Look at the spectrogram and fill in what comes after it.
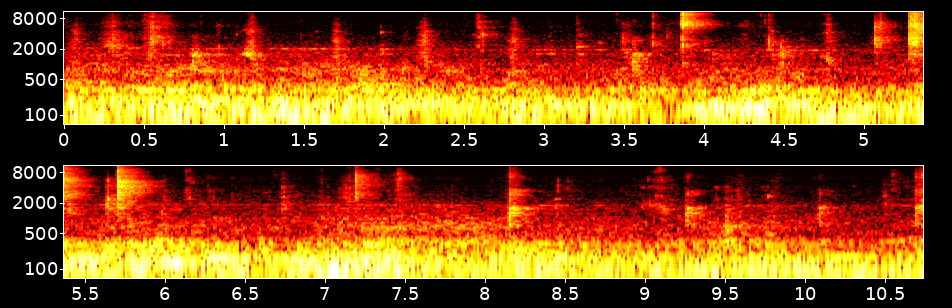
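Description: Eating sounds: chewing on breaded, fried pork cutlet, with light clicks scattered through it.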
